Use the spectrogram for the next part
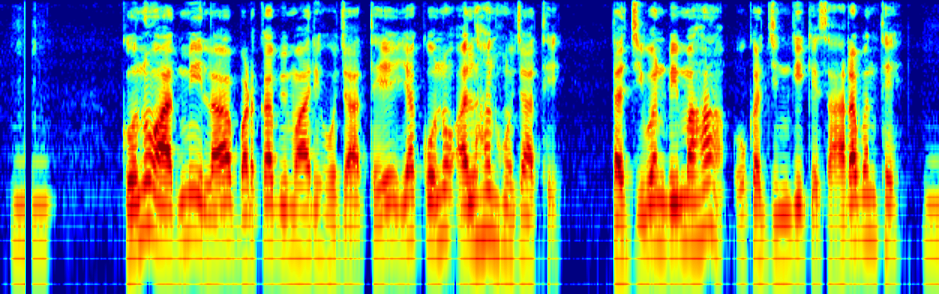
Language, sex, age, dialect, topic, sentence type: Chhattisgarhi, male, 31-35, Central, banking, statement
